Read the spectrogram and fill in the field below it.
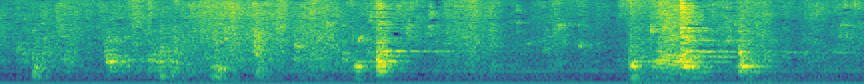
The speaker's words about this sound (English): Wait, what are you doing? Mixing them up.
